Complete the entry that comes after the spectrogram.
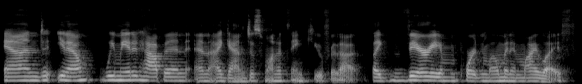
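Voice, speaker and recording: A woman's voice: fairly low pitch, steady tone, fairly quick, gravelly, a bit bright. A woman hosting a podcast, asking questions and thanking her guest, with frequent restarts. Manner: appreciative, hesitant with restarts. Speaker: podcast host. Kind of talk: interview questions.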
